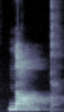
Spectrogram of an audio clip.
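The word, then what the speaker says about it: knee: घुटना जखमी हो गया इसमें है के साइलेंट नी में इसको हम एन से प्रोनाउंस करना स्टार्ट करते हैं तो यहां पर हमने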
